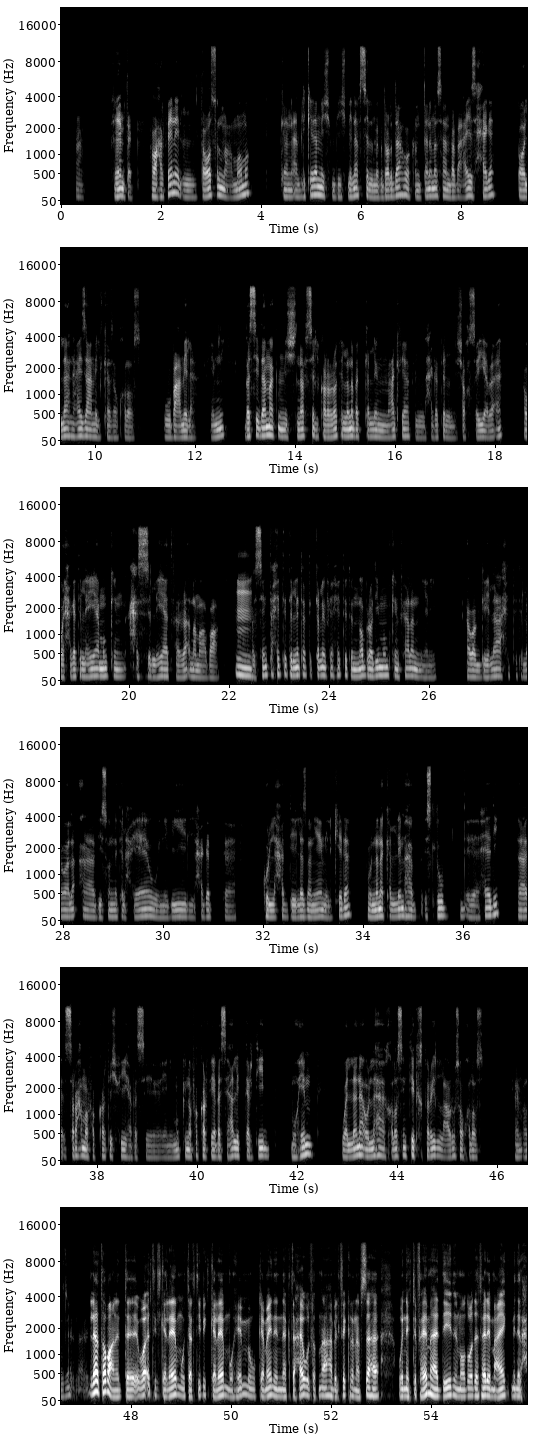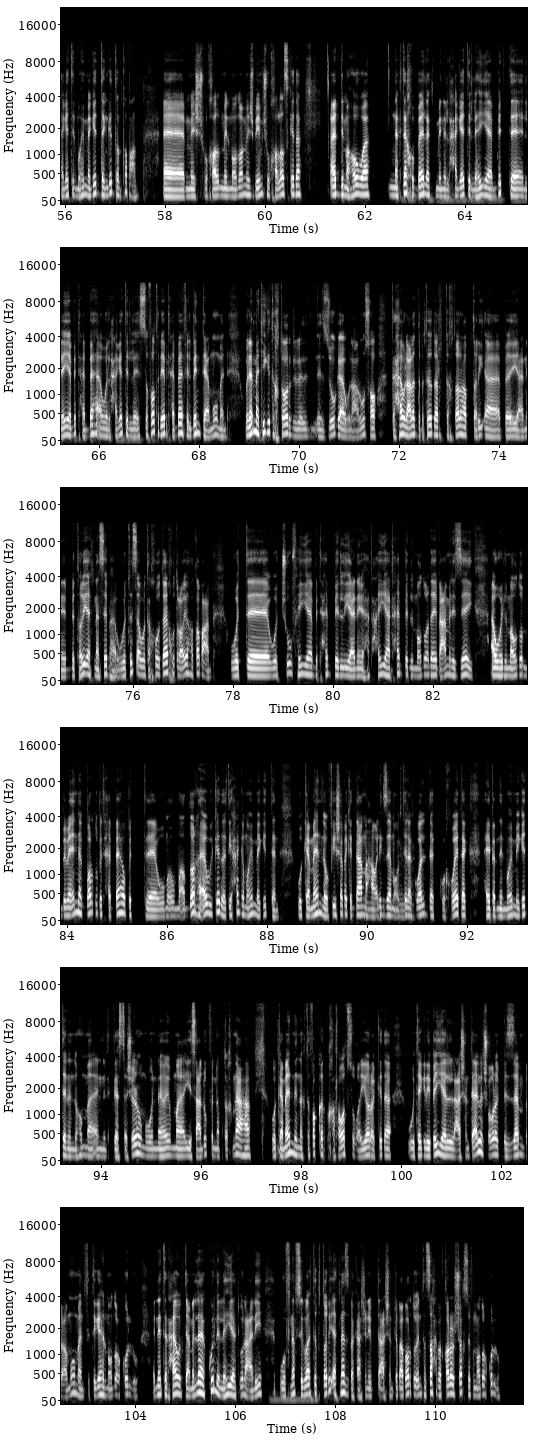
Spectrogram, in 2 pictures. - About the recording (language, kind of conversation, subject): Arabic, advice, إزاي آخد قرار شخصي مهم رغم إني حاسس إني ملزوم قدام عيلتي؟
- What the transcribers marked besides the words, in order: unintelligible speech; tapping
